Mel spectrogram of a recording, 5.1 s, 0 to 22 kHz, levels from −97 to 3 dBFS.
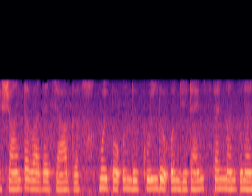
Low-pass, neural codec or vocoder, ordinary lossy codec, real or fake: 7.2 kHz; none; AAC, 16 kbps; real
